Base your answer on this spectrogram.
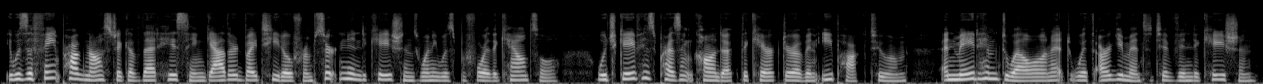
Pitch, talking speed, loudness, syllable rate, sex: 200 Hz, 195 wpm, -21 LUFS, 5.7 syllables/s, female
